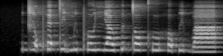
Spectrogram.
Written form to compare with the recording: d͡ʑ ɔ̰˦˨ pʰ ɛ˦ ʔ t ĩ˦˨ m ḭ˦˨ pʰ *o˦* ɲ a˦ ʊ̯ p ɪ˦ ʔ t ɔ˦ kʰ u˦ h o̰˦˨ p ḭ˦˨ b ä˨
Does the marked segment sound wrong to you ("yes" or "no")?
no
